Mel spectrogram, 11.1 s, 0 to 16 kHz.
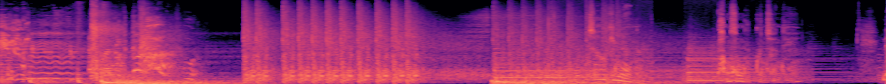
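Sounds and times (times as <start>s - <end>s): rapid automatic gunfire: 3.0s - 5.3s, 6.2s - 7.9s.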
